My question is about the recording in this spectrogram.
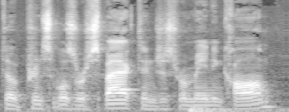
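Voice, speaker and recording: A man with a low voice hosts a casual podcast chat. He tells his stories at a quick clip, rambling along and acting out what people said. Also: steady tone. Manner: rapid, rambling anecdotes with acted-out quotes. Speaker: podcast host.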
